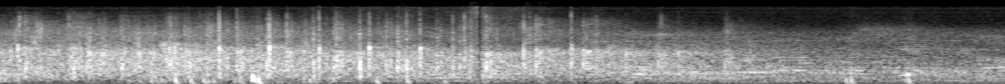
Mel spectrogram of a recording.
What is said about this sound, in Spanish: les pido que le demos un caluroso aplauso para disfrutar de la presentación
